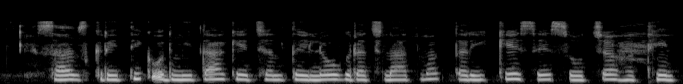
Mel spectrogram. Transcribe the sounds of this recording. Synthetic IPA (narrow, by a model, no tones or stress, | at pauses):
sãnskɾit̪ɪkʊd̪mit̪aket͡ʃəlt̪eloːɡɾət͡ʃnaːt̪mək̚t̪əɾiːkesesoːt͡ʃəɦot̪ʰin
